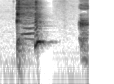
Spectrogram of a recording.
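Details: Child pretending to be sick to skip school, giving a brief, deliberate two-part fake cough followed by a short burst, acted for comedy; feigned cough.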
